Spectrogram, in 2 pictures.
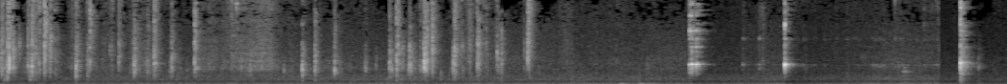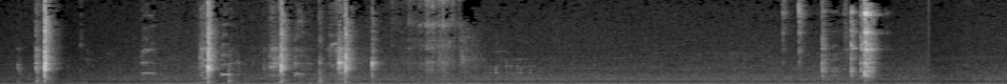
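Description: Glass and metal tea things clinking and clicking as they are handled and set down on a stone kitchen counter: a glass tea press, a metal strainer, a red mug. A quick cluster of clacks near the end comes as the swing-top glass jar's clasp is undone.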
